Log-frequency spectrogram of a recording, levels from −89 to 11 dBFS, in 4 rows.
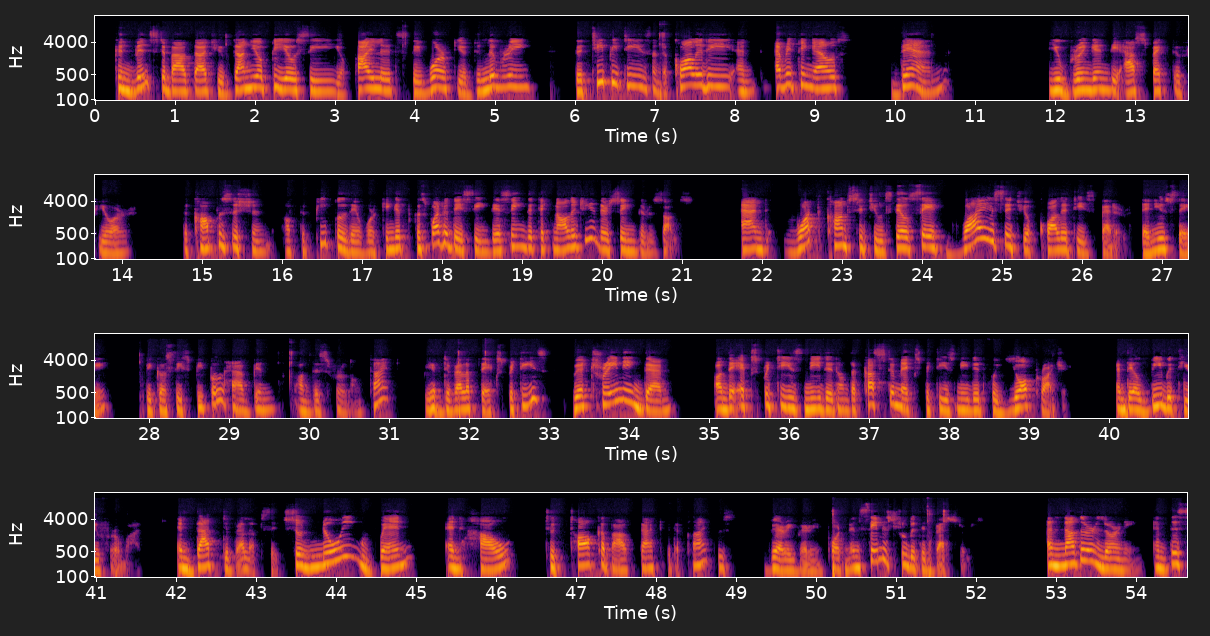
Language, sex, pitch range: English, female, 160-210 Hz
